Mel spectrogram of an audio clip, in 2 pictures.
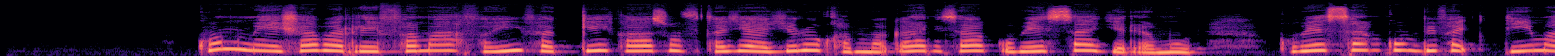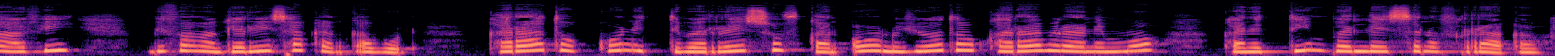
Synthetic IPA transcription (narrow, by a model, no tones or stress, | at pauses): kʊnme̞ːʃaːbɐrːe̞ːfːɐmaːfɐhiːfɐkːiːkaːsuːft̪ɐd͡ʒaːd͡ʒɪlʊkɐnmɐkʼaːnɪsaːkʼʊbe̞ːsːaːd͡ʒɛᶑɐmuːᶑɐ | kʼʊbe̞ːsːaːŋkʊnbɪfɐd̪̥iːmaːfɪ | bɪfɐmɐɡɐɾiːsaːkɐŋkʼɐbʊᶑɐ̥ | kɐɾaːt̪ɔkːoːnɪt̪ːɪbɐrːe̞ːsːuːfkɐno̞ːlʊjo̞ːt̪ɐʔʊkɐɾaːbɪɾaːnɪmːo̞ː | kɐnɪt̪ːiːnbɐlːeːsːɐnɔfɪrːaːkʼɐbɐ̥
